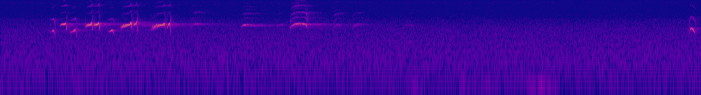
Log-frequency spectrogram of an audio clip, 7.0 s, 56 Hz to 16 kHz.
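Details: Nestling Japanese pygmy woodpeckers being fed in mid-May, Shimokitayama, Nara, Japan, parents bringing food every 15–30 minutes. Short bursts of thin, high twittering notes in quick clusters, then quieter scattered chirps and one sharp note at the end.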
